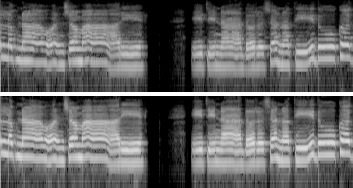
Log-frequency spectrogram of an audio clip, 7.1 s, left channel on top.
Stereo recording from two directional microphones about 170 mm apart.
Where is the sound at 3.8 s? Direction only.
20° right (ahead or behind).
